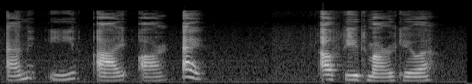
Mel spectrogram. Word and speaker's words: Meira: It's meira, okay? It's spelled M-E-I-R-A.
